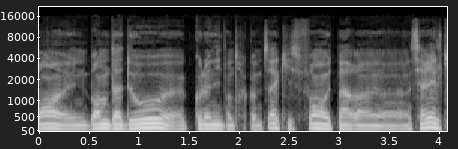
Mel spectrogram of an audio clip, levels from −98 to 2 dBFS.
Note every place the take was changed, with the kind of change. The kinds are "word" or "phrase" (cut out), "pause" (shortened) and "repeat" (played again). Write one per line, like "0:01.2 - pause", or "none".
0:01.9 - word
0:02.9 - word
